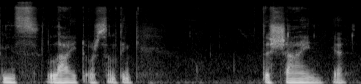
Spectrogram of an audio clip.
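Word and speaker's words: Schwein: schine schne schine and this s CH of course is a special sound in German which just pronounced differently than in English like school but here we say shine shine um yeah you have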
